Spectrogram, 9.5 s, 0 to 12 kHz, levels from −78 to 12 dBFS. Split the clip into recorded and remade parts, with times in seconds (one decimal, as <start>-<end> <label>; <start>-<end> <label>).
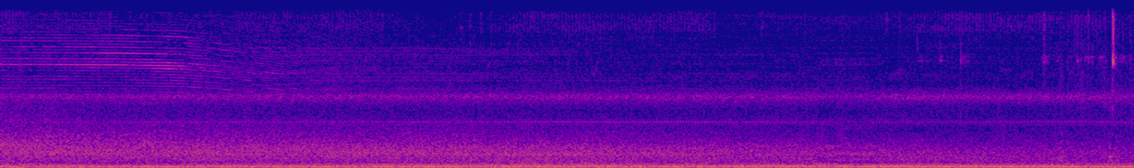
0.0-6.8 recorded; 6.8-7.3 remade; 7.3-9.5 recorded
